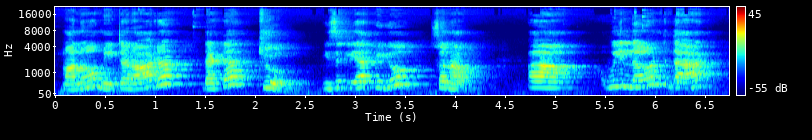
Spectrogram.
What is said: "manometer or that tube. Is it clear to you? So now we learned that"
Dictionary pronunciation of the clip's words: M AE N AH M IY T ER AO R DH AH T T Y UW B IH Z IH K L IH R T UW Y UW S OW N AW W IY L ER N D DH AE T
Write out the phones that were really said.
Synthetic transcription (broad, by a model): M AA N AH M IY T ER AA R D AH T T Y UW IH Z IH K L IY R T UW Y UW S OW N AW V IY L ER N D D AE T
